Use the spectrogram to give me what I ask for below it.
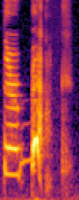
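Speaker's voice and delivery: very high, loud outburst; snarl. A narrator's reading. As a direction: snarl it out, appalled. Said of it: "she snarled".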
